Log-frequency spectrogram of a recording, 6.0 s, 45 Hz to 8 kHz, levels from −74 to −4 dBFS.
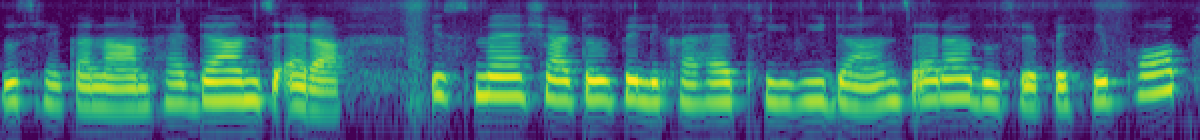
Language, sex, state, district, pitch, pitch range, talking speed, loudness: Hindi, female, Bihar, Patna, 190 Hz, 175-205 Hz, 200 wpm, -15 LUFS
